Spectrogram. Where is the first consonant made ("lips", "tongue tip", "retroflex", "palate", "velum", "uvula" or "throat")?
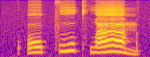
throat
